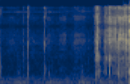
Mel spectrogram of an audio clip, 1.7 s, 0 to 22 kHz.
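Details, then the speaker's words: Clunk in the steering of a 2.6 V6 Holden/Opel Vectra: dry clicks and sharp clunks as the steering column's sliding tube is worked in and out by hand; the binding slip joint, not the universal joints or spline clamp, is the cause. Fix: silicone spray down the shaft. "This little tube, as I do that, you'll see it's just pulling in and out a little bit, and you can hear that noise. That noise is by suggested it's not the universal joints, that it's not the clamp on the spline."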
